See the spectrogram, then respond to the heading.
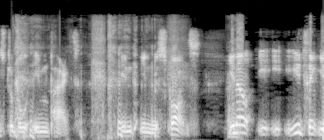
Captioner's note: laughs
